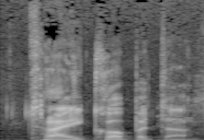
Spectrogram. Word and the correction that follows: Tiropita: Tiropita? – Tiropita, which means three cheeses, right?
